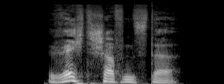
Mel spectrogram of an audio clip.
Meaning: inflection of rechtschaffen: 1. strong/mixed nominative/accusative feminine singular superlative degree 2. strong nominative/accusative plural superlative degree
- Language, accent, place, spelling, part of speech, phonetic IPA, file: German, Germany, Berlin, rechtschaffenste, adjective, [ˈʁɛçtˌʃafn̩stə], De-rechtschaffenste.ogg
